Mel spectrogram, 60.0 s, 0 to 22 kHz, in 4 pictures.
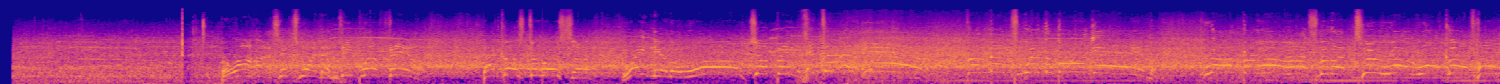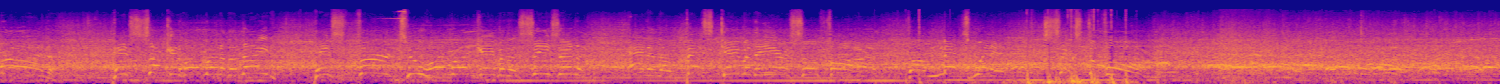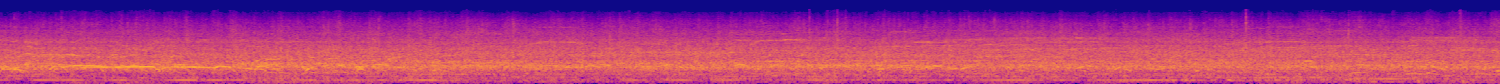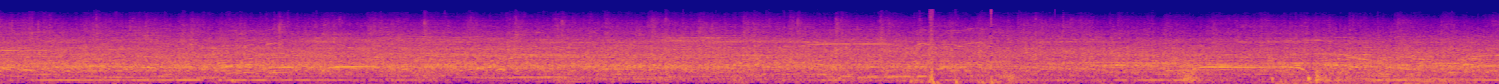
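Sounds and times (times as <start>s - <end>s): crowd cheering and shouting: 0.2s - 59.9s
sharp claps: 24.0s - 26.5s, 46.4s - 58.6s
whistles: 37.4s - 38.3s, 39.0s - 41.0s, 44.2s - 44.9s, 51.6s - 55.2s, 57.4s - 58.6s.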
